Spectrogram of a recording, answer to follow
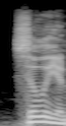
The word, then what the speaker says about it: Cillian: Cillian Murphy, or Killian Murphy, however you want to pronounce it, he is back as Tommy Shelby.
